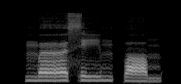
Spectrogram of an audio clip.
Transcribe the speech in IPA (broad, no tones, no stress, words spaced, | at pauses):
məː siːmpɒm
